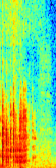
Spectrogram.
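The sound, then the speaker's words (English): Two dice clatter and tumble in a quick burst of sharp little clicks lasting under half a second, then settle into quiet, with no talking. “But I'm going to roll two dice for the ship.”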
